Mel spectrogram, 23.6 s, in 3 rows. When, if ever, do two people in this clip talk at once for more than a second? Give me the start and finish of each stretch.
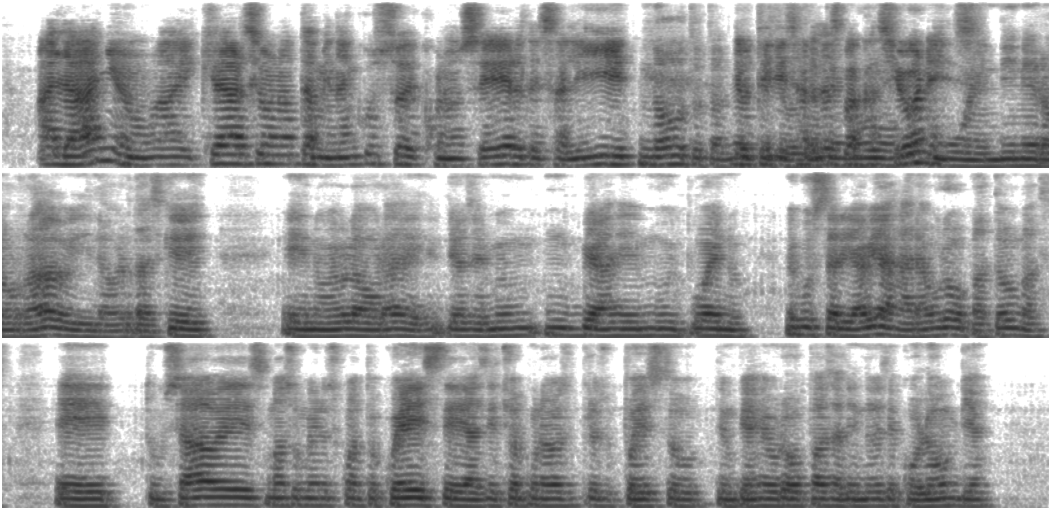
5.4-7.3

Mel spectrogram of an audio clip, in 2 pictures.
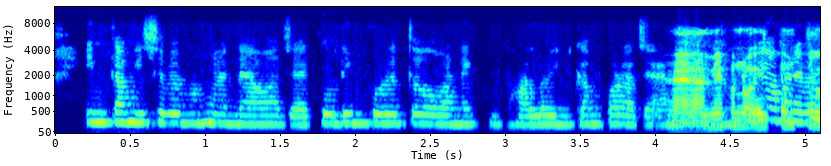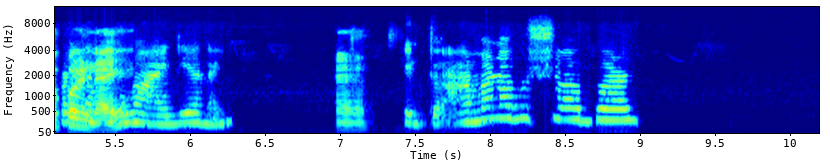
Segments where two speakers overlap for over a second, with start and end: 4.1-5.5

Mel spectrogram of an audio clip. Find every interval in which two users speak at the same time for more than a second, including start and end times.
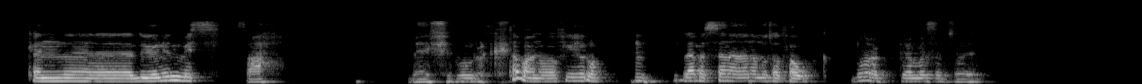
none

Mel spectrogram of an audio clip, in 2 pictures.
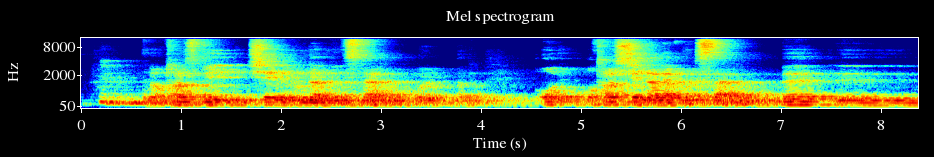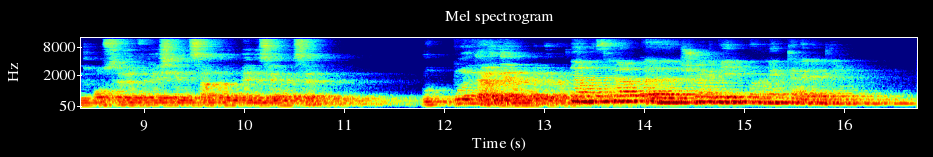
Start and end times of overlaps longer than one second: none

